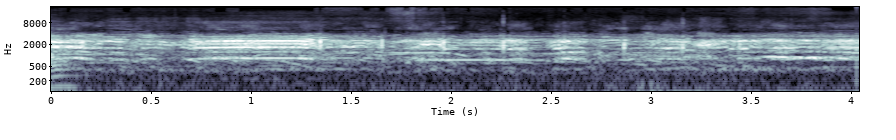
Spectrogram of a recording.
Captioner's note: crowd cheering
